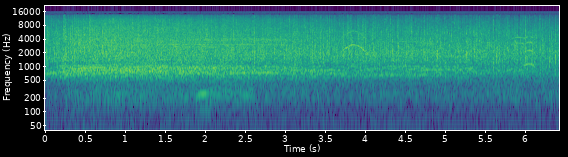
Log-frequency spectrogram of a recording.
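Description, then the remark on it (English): An audience claps for Jesus steadily and densely for several seconds, a loud, continuous wash of many hands with no voices rising above it. “Who is clapping there?”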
